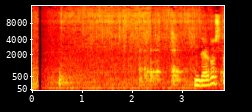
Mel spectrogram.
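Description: Okra hits a pan already frying green chili, onion and turmeric, giving a steady close sizzle with stirring scrapes throughout, rising slightly near the end.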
